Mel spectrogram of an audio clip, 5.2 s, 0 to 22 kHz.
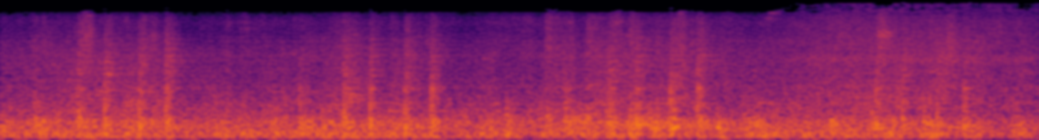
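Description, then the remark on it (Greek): A train to Paris rolls steadily along the rails with a continuous low rumble and repeated clickety-clack beats from the wheels, moderately loud, with no voices. “Κι έτσι, το 1903, μετά από οκτώ ολόκληρα χρόνια, να με με τις βαλίτσες μου στο τρένο για το Παρίσι.”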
